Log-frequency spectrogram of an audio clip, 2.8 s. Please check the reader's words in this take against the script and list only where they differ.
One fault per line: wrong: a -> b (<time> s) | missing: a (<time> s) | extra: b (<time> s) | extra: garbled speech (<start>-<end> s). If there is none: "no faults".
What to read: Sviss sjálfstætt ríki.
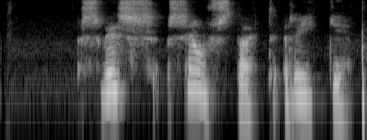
no faults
